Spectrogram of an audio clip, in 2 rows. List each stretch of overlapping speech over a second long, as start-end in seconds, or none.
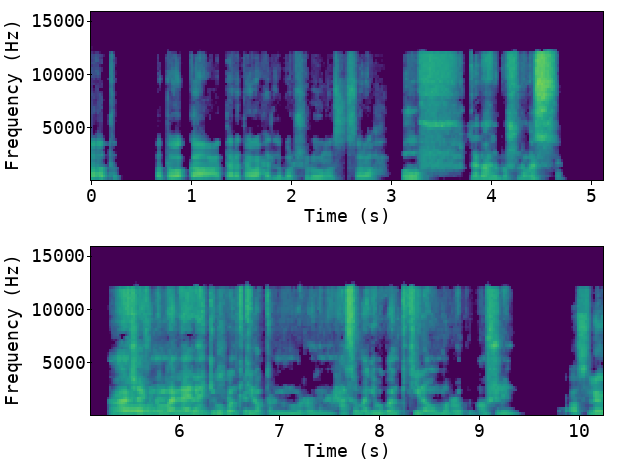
5.3-6.8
